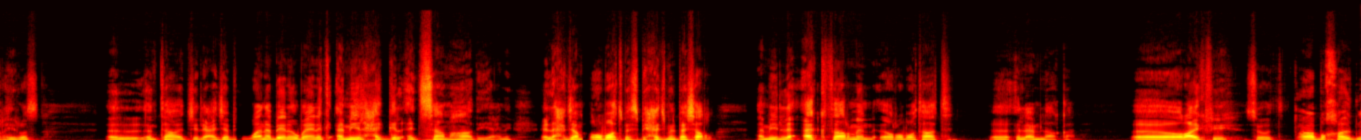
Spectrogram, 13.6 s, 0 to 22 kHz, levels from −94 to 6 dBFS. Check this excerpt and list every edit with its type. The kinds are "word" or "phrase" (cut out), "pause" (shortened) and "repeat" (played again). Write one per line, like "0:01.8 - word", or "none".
0:02.4 - word
0:05.8 - phrase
